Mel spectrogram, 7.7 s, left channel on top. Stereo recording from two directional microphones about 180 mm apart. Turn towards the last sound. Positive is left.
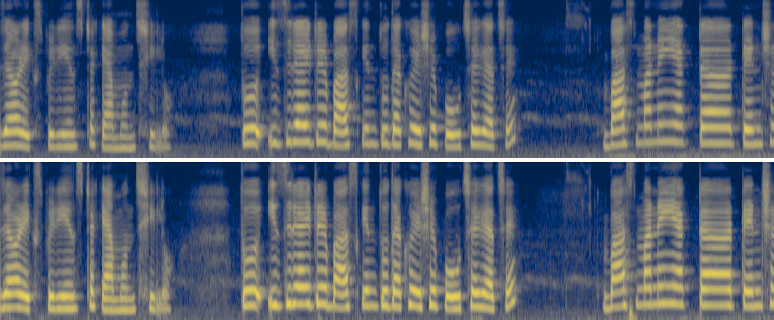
turn(degrees=-30)  # may be behind; listen again after turning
